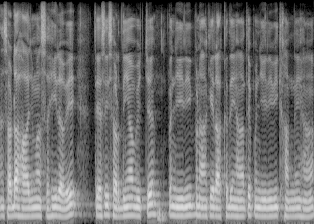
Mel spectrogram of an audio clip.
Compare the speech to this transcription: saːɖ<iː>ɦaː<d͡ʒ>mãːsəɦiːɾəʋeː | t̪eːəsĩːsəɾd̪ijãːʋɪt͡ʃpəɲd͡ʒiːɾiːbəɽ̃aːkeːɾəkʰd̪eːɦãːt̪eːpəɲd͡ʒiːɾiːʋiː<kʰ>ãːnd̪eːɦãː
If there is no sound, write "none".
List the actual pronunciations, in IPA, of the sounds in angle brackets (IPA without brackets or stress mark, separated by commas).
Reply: aː, d͡ʒ, kʰ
